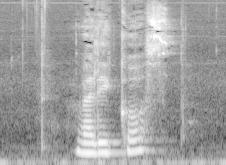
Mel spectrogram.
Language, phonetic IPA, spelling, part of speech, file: Czech, [ˈvɛlɪkost], velikost, noun, Cs-velikost.ogg
- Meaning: size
